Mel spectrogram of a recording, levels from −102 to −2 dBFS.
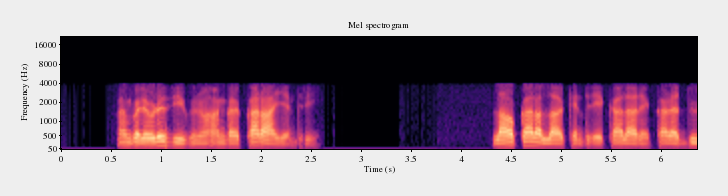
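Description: At 1.02 s, a brief packet loss with pitch repetition interrupts the speech until about 1.05 s. Roughly 30 ms of audio went missing, which fits a single lost packet. The receiver filled the gap by repeating the last pitch period, so the speech holds briefly with a slight buzz before resuming, all within the narrow telephone band of the G.711 line.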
